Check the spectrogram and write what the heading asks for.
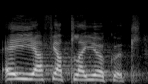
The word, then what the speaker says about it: Eyjafjallajökull: By the way, the pronunciation is Eyjafjallajökull. None of your media got it right.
